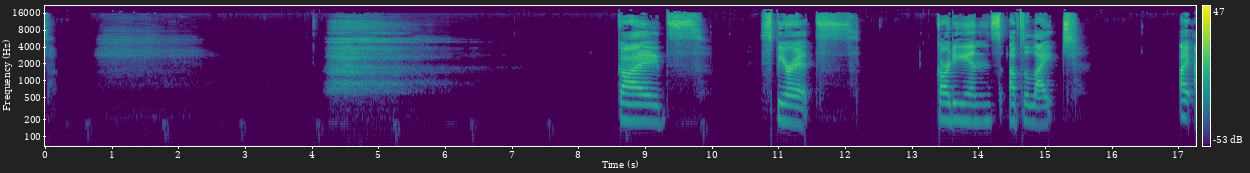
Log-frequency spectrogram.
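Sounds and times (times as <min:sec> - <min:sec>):
deep cleansing breath: 0:00.7 - 0:02.7, 0:04.1 - 0:07.0
speech: 0:08.6 - 0:09.6, 0:10.8 - 0:11.8, 0:13.4 - 0:15.6, 0:17.0 - 0:17.2.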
